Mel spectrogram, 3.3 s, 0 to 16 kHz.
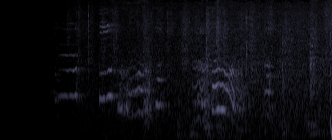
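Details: Puppies aged 40 days, trying to escape, give thin, tonal whimpers that rise and fall and waver around a high pitch, several overlapping cries in quick succession, with faint rustling underneath.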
